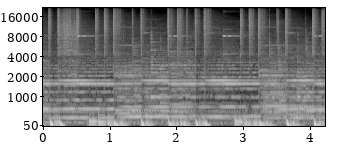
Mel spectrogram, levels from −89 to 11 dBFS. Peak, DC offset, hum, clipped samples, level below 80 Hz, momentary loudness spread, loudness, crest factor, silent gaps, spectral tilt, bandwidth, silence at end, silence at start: 0 dBFS; under 0.1%; none; under 0.1%; -18 dBFS; 2 LU; -13 LUFS; 12 dB; none; -4.5 dB/octave; over 20 kHz; 0 s; 0 s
